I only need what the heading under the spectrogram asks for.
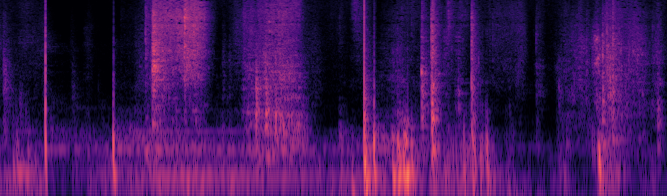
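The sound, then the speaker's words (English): A refrigerator hums loudly and steadily, a low drone that never lets up, with occasional hissy whooshes and sharp clicks and knocks breaking over it. “Do you want to hear my fridge?”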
